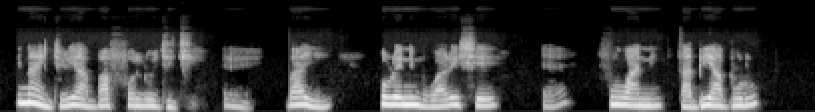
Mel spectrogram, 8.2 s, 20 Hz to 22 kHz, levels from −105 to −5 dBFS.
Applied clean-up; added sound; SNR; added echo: none; none; none; none.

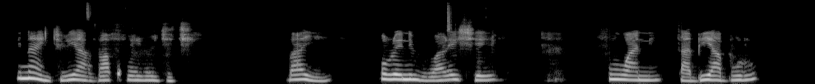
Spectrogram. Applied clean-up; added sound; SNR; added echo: neural mask model Resemble Enhance denoiser.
